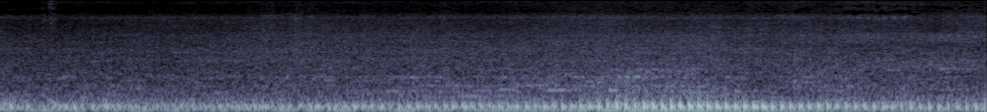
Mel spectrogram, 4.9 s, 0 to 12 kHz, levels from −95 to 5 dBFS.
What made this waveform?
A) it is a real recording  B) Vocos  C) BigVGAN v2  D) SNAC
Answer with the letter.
A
